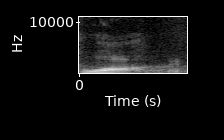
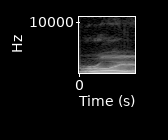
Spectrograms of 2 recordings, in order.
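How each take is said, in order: First: The name is said with a French 'wah' sound. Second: The name is said with an English 'roy' sound. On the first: The speaker calls it right. "it's Waugh" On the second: The speaker calls it wrong. "He called him Pat Roy, and he'd always say, just like that"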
